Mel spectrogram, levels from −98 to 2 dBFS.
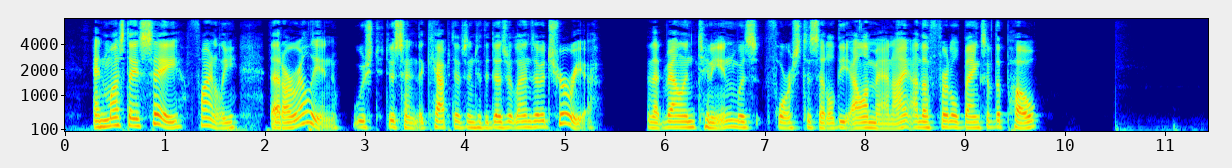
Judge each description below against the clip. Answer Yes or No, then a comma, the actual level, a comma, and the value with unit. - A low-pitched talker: No, medium, 150 Hz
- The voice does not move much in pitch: Yes, narrow, 2.1 semitones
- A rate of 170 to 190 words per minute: Yes, average, 180 wpm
